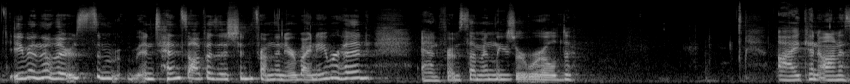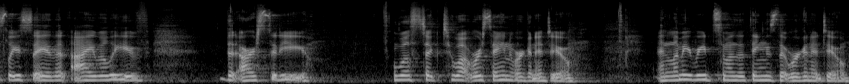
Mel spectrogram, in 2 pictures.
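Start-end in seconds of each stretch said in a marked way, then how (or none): 0.1-14.2 close to crying, voice catching. Speaking before constituents, close to crying. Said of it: "Oh, I'm gonna cry, sorry".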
